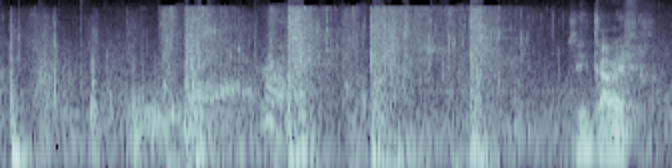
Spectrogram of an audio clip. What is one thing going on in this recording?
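A cleaver chops wetly into flesh.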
